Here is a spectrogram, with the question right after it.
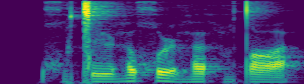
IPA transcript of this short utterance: χʷ ə̤˨ ǀ ĩ˨ ɭ a̤˦ ɐ̯ χʷ ə˦˨ ɭ a̤˨ ɐ̯ h i̤˨ tˤ a˨

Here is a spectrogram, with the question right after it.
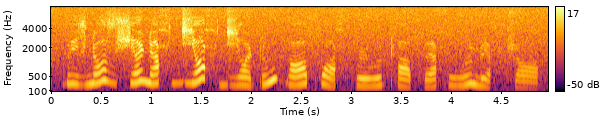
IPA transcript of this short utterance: ɽ y˨˩ z ɳ ɔ˧˥˧ z ʃ ʌ˧˥˧ ɳ ʌ˧˥˧ ħ d͡ʑ ɒ˧˥˧ ħ d͡ʑ ɔ˨˩ ʈ u˧˥˧ ɡ ɒ˨˦ f ɔ˧˩˧ ħ p ɹ u˨˦ ʈʰ ɒ˨˩ f œ˨˦ ħ v u˧˥˧ ɳ y˧˩˧ ħ ʈ͡ʂ ɔ˨˩

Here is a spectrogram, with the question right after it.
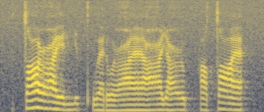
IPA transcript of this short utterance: tˤ u ʕ e n i kʷʼ æ ɾ o ʕ æ ʕ i ʕ u kʷʰ e tˤ æ

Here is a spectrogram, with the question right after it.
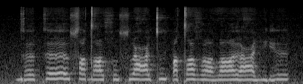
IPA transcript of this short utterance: ɡ ɜː k ɜː sʷ i dˤ iː χʷ i sʷ e ʕ i tʷ i ʔ ɜ tˤ u ʁʷ iː ðˤ ɜː ʕ iː ɾʲ ɘ

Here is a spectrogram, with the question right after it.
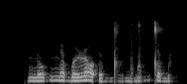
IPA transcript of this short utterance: n o b n œ ɓ o ɭ ɔ ʔ ɘ b dʱ ø b ɡ u b t œ b

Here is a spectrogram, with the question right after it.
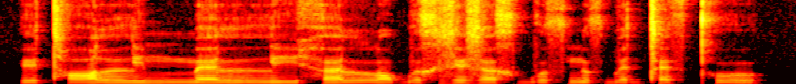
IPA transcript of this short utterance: ɪ tʰ ɑ lː i mː ɛ lː i h ɜ lː ɔ b ə x z ɪ z ɜ x b ʊ θ n ʊ θ b ɛ d tʼ ɛ θ t̪ʰ ʊ

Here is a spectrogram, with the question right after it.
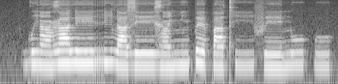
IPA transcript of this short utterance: ɡʷ i˨ ɾ ã˨ ɣ a˦ l eː˦ r i˦ l a˨ z eː˨ ɣ ã˨ ɲ ĩ˨ p ɛ˦˨ p a˨ tʰ iː˨ f eː˨ n uː˦ k͡p u˦

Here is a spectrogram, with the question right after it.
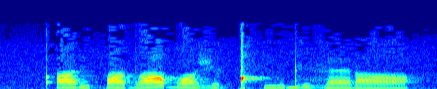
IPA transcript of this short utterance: qʼ ɛ ɾ i p ɑ d ɑ b ɒ ʒ ə ǃʰ i d i z æ ɾ ɑː

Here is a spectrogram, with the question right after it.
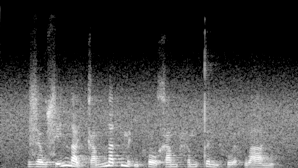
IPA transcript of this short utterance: z ə˨˩ w s ḭ˧˥ n a˨˩ j k a˨˦ m n a˦˥ t̚ m ḛ˧˥ ŋ h o˨˩ x a˧ m h ə˨˦ m t̪ ə˨˩ n h ṵ˧˨ ə̯ h w a˨˩ ŋ

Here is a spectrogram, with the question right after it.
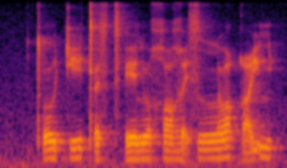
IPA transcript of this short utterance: tʼ o˧˥˧ c i˧˥˧ tʼ ə˨ s t͡sʼ e˨ l u˨ χ ɔ˨ ʁ ḭ˨ s lː ɔ˧˥˧ q ḭ˧˥˧ lʲ

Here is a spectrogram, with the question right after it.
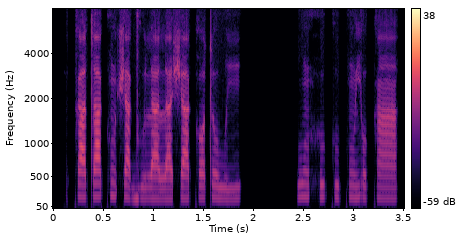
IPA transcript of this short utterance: k a˧ t a˦ k ũ˧ ʃ a˨ ɡ u˨ l a˨ l a˨˦ ʃ a˧ k ɔ˦ t o˦˨ w i˨˦ | w ũ˧ h u˧ k u˨ k ũ˧ j o˧ k ã˧

